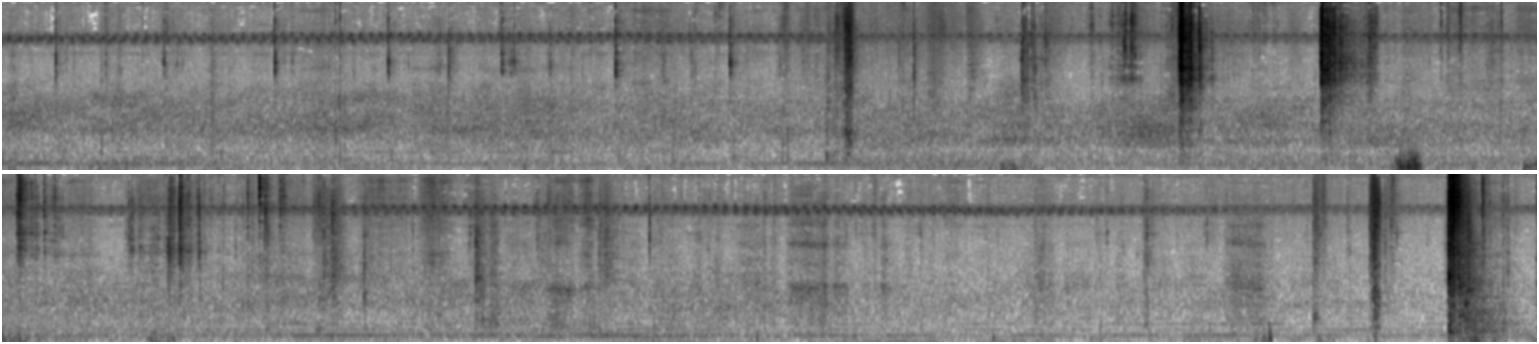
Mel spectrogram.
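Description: Light knocks and small metallic clatters of loose computer debris being handled on hard ground, sparse at first, with a group of louder knocks about twelve to fifteen seconds in and another sharp knock near the end. A faint, steady high-pitched whine runs underneath.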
